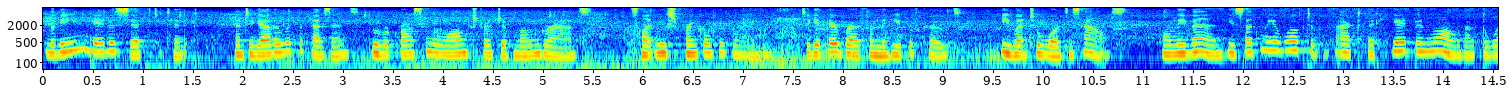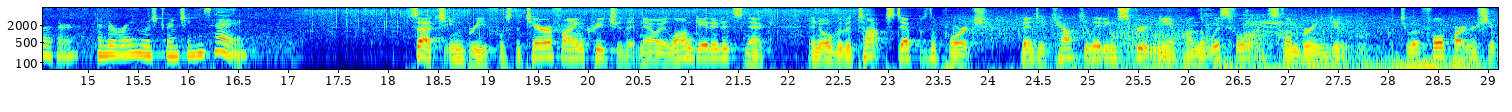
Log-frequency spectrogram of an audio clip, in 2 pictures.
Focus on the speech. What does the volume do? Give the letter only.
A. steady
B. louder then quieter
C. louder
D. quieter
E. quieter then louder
A.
